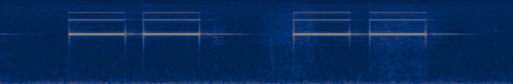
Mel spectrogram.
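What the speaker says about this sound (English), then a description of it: "It sounds like a smoke alarm that wants its battery changed." An electronic smoke alarm low-battery warning, heard in a video game, chirps in two pairs of sharp, high beeps, a steady pulse pattern, fairly loud over a quiet low hum.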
